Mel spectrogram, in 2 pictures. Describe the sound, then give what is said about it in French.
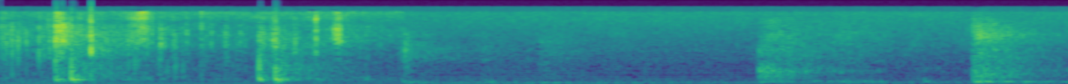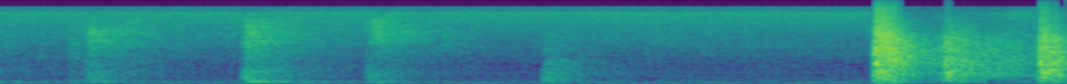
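Several solid knocks by a concierge on a large wooden door to a superior's office, spaced out unevenly over a few seconds, fairly loud with no voices around them. “Le concierge a frappé à la porte.”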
